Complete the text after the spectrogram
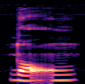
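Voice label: "nong", Mandarin, tone 3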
